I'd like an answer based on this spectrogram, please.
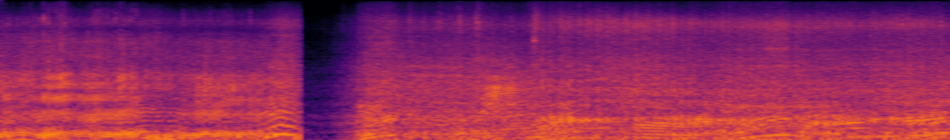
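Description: Enduro dirt bike engines revving, rising and falling in pitch. The sound drops out briefly about two seconds in, then several bikes are heard revving on a steep, muddy climb.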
